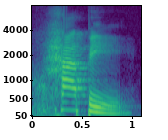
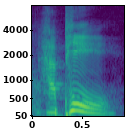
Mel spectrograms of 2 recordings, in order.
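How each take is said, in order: First: HAPpy, "Happy" stressed at the front; stress on first syllable. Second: HapPY, "Happy" rising onto a punched last syllable; low start, voice jumps up on PY in "Happy"; stress on second syllable. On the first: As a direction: hit the first syllable of "Happy", falling away. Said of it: "that's with the stress at the beginning". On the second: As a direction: wrongly stress the end of "Happy". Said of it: "voice goes up at the second part". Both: Shown as a demonstration.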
